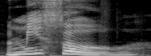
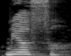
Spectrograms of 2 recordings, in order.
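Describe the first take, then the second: First: It is said with an American accent. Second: It is said imitating a Russian accent.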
